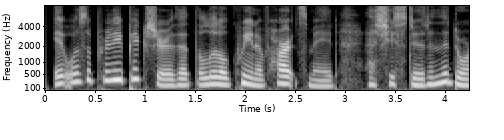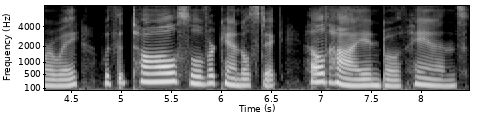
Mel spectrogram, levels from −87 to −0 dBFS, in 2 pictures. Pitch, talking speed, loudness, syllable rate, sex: 205 Hz, 200 wpm, -18 LUFS, 4.8 syllables/s, female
